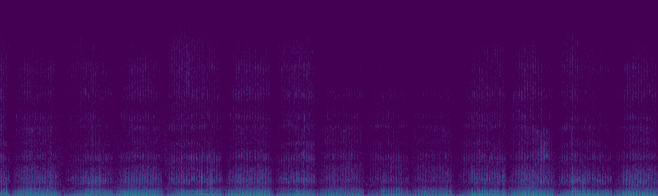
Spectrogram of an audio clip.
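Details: Purring of a dozing cat, heard very near: a coarse, buzzing low drone in regular breath-length bursts, some louder than others, with short quiet breaks between them.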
